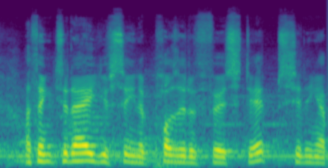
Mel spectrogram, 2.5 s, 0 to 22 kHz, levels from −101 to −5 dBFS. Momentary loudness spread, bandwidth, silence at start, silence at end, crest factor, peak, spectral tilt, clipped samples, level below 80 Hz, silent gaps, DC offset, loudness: 8 LU; 13 kHz; 0 s; 0 s; 16 dB; -2 dBFS; -6 dB/octave; under 0.1%; -54 dBFS; none; under 0.1%; -18 LUFS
